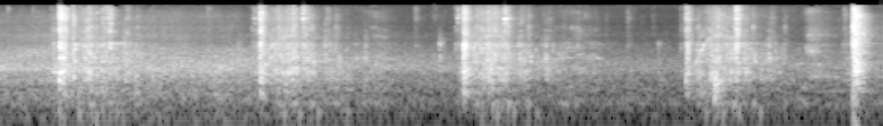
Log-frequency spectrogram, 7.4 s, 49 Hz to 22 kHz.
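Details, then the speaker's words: Craftsman 179cc 22-inch snowblower with Powermore engine, primed, old contaminated fuel in tank: five pull-start attempts about two seconds apart, engine never catches; no start from stale fuel. "No start. Now, let's check the electric start."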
